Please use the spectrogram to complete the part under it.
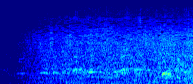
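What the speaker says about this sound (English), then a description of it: "monsoon rains like this" Monsoon rain pours steadily in Tapachula, a broad continuous hiss of drops hitting surfaces that swells in the first moments and then holds constant, close and enveloping, with no voices over it.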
